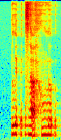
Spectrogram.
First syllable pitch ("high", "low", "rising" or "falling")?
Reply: high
